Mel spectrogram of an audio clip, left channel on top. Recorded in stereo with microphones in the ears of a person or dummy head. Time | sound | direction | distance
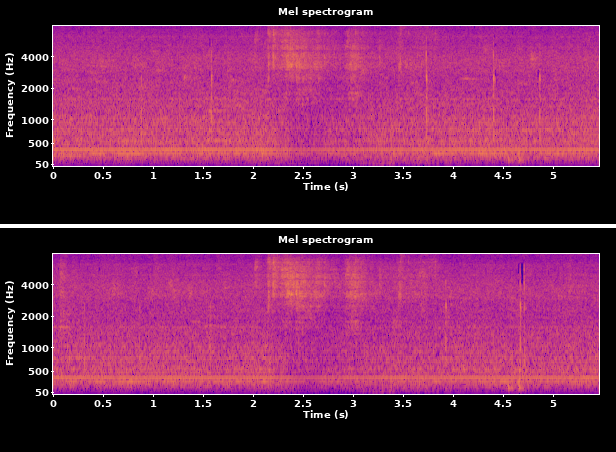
2.0 | a splash | 5° right (ahead or behind) | 1.4 m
